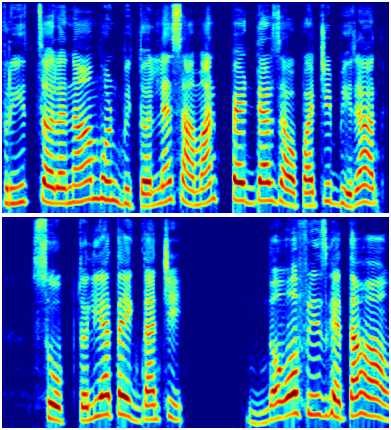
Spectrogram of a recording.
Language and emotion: Goan Konkani, happy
